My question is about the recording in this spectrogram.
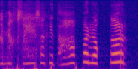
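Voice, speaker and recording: Brief: woman playing a sobbing, desperate mother, very high-pitched, recorded dry and close. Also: fairly even intonation, moderate pace, no echo. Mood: worried. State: crying. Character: frantic tearful mother of a sick child. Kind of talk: storytelling for children.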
